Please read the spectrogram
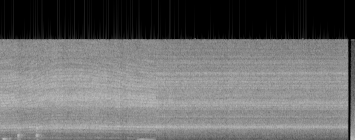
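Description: Ninja Foodi pressure cooker's release valve venting steam in a steady loud hiss as the pressure is let off after cooking. It cuts off abruptly near the end.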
